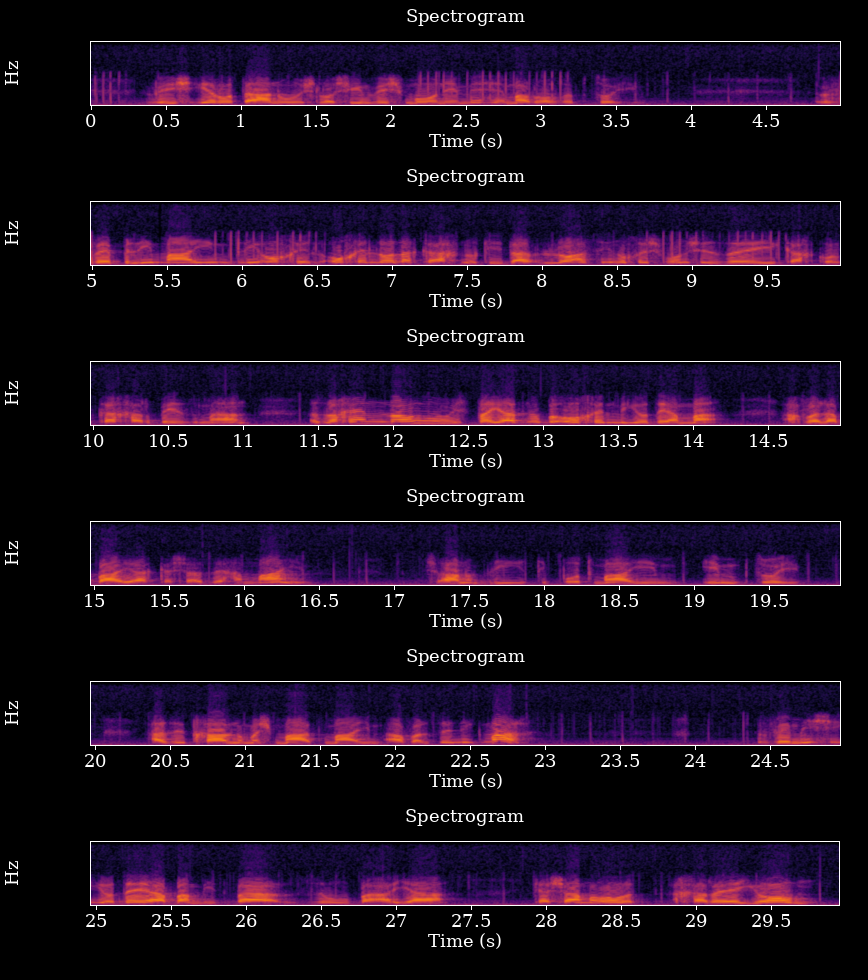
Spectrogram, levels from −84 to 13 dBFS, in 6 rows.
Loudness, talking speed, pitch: -22 LUFS, 115 wpm, 160 Hz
